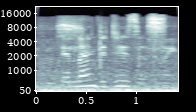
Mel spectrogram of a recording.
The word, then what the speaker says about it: Elaine de Jesus: Isso, como que se pronuncia? Elaine de Jesus.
